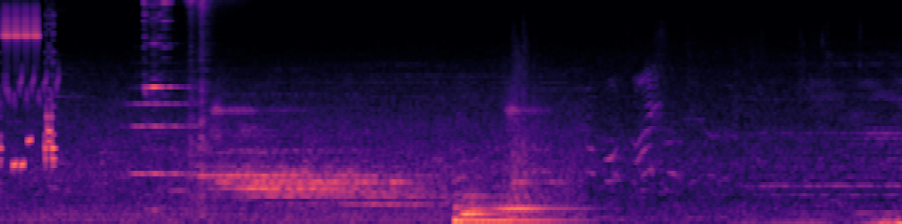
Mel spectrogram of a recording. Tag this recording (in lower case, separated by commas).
music, speech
